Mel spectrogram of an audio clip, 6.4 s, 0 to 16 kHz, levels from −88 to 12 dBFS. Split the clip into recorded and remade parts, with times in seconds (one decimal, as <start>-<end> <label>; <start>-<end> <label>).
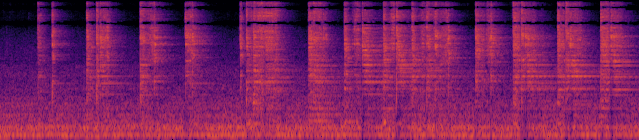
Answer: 0.0-6.4 recorded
